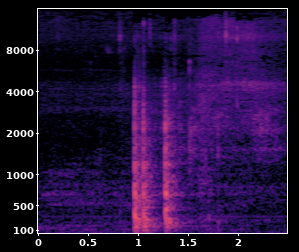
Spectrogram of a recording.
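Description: A glass knocks twice against a wooden table.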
